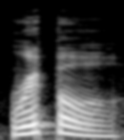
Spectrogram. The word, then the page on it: ripple: rípl; リプル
